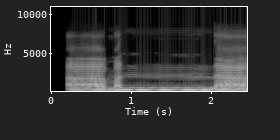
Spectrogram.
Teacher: अलिफ को भी खींच कर पढ़ेंगे, लंबा करके पढ़ेंगे क्योंकि अलिफ के ऊपर खड़ी जबर है। मन्ना, नून मुशद्दद है तो गुन्ना होगा और खींच कर पढ़ेंगे क्योंकि आगे अलिफ मद्दा है।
